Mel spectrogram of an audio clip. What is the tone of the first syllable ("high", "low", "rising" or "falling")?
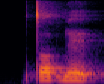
high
